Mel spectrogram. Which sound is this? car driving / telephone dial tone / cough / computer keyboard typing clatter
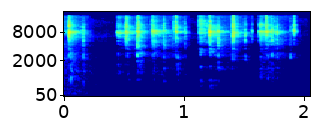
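computer keyboard typing clatter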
